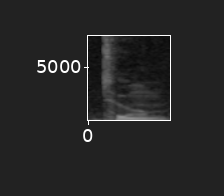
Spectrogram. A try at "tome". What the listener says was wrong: Yes, that's how you pronounce it. It's tome, not tomb. Tomb is a separate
